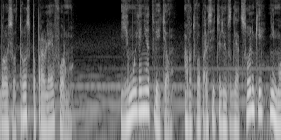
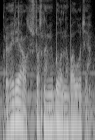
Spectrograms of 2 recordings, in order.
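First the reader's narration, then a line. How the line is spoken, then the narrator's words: Gruff grumble. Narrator (Russian): буркнул я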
